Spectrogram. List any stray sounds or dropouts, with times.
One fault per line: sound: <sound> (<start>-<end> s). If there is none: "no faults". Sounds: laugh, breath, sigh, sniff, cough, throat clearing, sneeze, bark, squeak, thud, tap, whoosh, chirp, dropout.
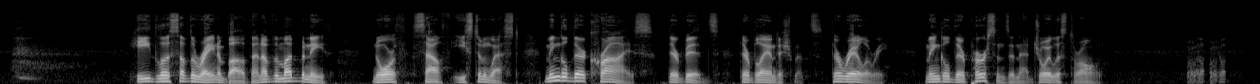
sound: sigh (0.1-1.0 s)
sound: laugh (11.9-12.3 s)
